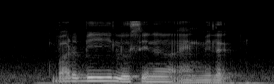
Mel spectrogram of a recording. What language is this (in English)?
English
